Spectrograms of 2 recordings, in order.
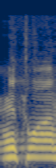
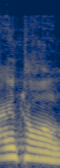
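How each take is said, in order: First: "Antoine" with a w glide, ANT-WAHN; alternative pronunciation. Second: "Antoine" without the w, ANT-AHN; alternative pronunciation. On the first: Asking a viewer about the name, "Antoine" said ant-WAHN. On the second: Offering a viewer another option, "Antoine" said ant-AHN. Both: Shown as a demonstration. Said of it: "How do you pronounce your name?".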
